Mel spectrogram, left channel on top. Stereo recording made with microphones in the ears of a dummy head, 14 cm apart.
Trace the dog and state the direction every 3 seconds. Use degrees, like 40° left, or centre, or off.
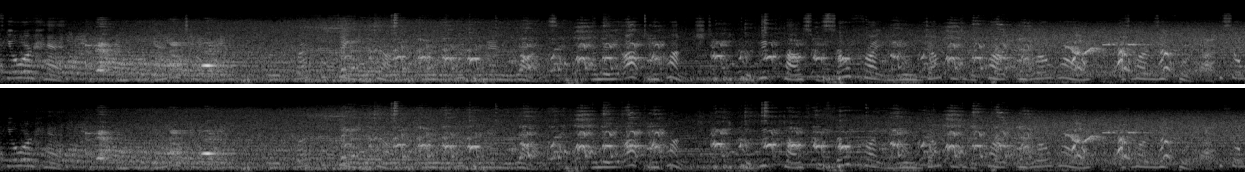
20° left, 10° right, 20° right, centre.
